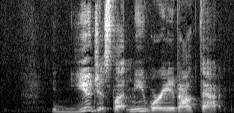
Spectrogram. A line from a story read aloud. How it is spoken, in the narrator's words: I snapped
